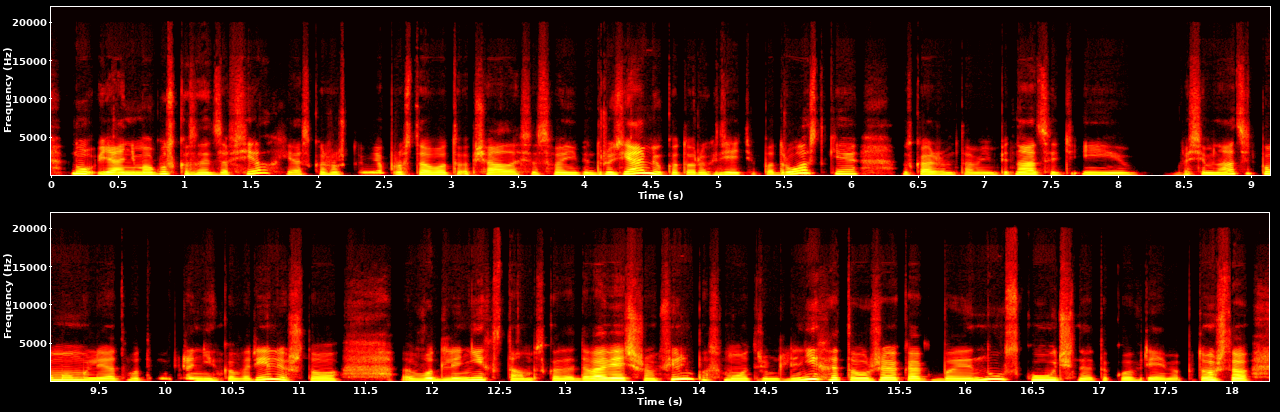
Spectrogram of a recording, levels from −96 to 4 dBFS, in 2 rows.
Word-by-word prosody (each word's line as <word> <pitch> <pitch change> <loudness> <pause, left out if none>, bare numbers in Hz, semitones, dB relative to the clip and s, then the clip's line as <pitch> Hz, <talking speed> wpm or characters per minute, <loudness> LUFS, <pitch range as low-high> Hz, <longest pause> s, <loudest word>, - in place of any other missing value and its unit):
Ну, 280 -1 +3
я 215 -1 +3
не 210 - 0
могу 205 +6 +1
сказать 200 -5 -3
за 190 - -4
всех. 320 - -5
Я 205 -1 -4
скажу, 210 +1 -6
что 205 - -17
я 205 -1 -5
просто 210 -1 -1
вот 195 -1 -1
общалась 195 -3 -2
со 205 - -8
своими 195 -1 -2
друзьями, 240 - +4
у - - -2
которых 195 -3 -5
дети 195 +1 -3
подростки, 260 - -1 0.3
ну, 205 - -8
скажем, 180 -3 -2
там 185 -1 -7
им 175 0 -5
15 205 0 -2
и 195 -3 -3 0.3
18, 195 +9 -4
по-моему, 245 -2 +1
лет, 215 -2 -1
вот 210 0 -8
мы 410 - -12
про 215 - -2
них 195 -5 -2
говорили, 250 - +1
что 195 -5 -3 0.5
вот 200 +1 +2
для 210 +1 +1
них 250 +1 +3
там 90 0 -3
сказать: 190 -2 -3
"Давай 230 +3 +7
вечером 215 -3 +6
фильм 340 - +5
посмотрим", 195 -4 -3
для 185 +2 -4
них 305 +3 +6
это 235 -2 +2
уже, 235 +3 +3
как 215 -2 0
бы, 200 0 0
ну, 320 +6 +5
скучное 225 -7 0
такое 180 0 -5
время. 175 0 -4
Потому 225 +5 +1
что 215 0 +2
205 Hz, 185 wpm, -21 LUFS, 195-235 Hz, 0.5 s, Давай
